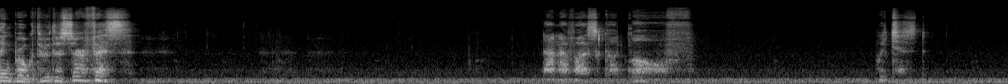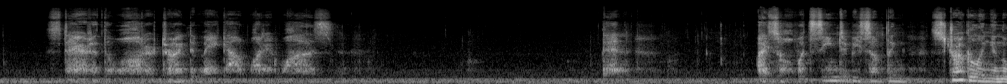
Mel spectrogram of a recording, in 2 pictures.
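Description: A man talks close by in an animated, theatrical voice, in short bursts.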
